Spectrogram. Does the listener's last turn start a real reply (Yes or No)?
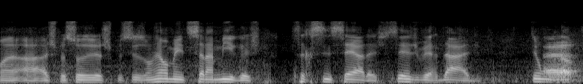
No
